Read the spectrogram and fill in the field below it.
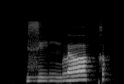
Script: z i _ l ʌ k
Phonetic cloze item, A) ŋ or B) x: A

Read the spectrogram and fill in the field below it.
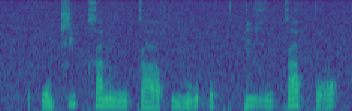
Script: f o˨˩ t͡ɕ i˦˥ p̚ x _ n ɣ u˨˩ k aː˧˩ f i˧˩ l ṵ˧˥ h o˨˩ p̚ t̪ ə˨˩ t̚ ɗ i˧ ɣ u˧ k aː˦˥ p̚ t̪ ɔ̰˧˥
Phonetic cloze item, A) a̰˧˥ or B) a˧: B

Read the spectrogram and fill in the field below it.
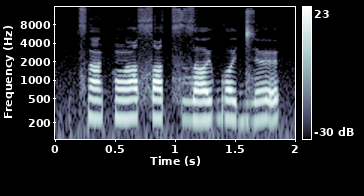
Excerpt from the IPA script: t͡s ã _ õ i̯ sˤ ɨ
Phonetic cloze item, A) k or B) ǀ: A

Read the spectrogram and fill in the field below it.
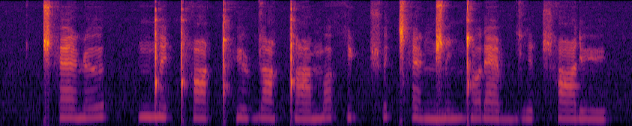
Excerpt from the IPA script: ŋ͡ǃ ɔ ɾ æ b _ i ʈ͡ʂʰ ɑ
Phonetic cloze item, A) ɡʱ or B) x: A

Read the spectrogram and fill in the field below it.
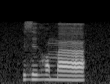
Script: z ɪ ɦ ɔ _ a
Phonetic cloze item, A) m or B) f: A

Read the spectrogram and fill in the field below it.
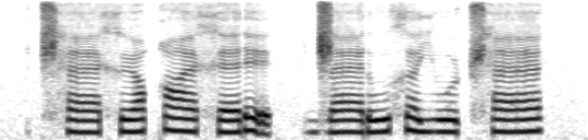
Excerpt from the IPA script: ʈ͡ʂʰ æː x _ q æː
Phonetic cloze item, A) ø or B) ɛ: A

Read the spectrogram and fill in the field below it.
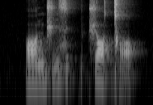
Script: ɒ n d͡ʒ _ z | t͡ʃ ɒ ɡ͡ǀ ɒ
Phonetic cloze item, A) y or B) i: B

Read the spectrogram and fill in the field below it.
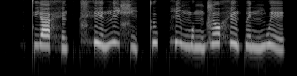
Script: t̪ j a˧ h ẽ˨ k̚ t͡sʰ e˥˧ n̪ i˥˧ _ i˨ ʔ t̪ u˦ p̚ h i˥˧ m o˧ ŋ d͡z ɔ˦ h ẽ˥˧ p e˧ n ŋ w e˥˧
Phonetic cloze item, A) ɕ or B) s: A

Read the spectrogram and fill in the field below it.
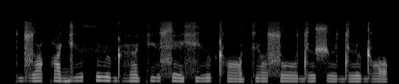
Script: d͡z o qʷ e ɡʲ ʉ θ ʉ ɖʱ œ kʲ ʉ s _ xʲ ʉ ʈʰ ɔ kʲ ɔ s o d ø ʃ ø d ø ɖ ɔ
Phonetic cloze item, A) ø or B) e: B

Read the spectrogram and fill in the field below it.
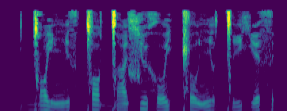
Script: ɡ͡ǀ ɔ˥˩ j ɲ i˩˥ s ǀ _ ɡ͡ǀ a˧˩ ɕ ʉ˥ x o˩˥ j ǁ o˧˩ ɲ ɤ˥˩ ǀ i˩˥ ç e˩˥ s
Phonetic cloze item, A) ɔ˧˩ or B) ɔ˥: B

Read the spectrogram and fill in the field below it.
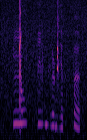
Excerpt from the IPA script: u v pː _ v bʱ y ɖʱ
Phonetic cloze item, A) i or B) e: A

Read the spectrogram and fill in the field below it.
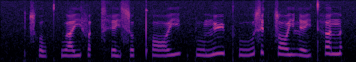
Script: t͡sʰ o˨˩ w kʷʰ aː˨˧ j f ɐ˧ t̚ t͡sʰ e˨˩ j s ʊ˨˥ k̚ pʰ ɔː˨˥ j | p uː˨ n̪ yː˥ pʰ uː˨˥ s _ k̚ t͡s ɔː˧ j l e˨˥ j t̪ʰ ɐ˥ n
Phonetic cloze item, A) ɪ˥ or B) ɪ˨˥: A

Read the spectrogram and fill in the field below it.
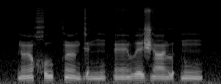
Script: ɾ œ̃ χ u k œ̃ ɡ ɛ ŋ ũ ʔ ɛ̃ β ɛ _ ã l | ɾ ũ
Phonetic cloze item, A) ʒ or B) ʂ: A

